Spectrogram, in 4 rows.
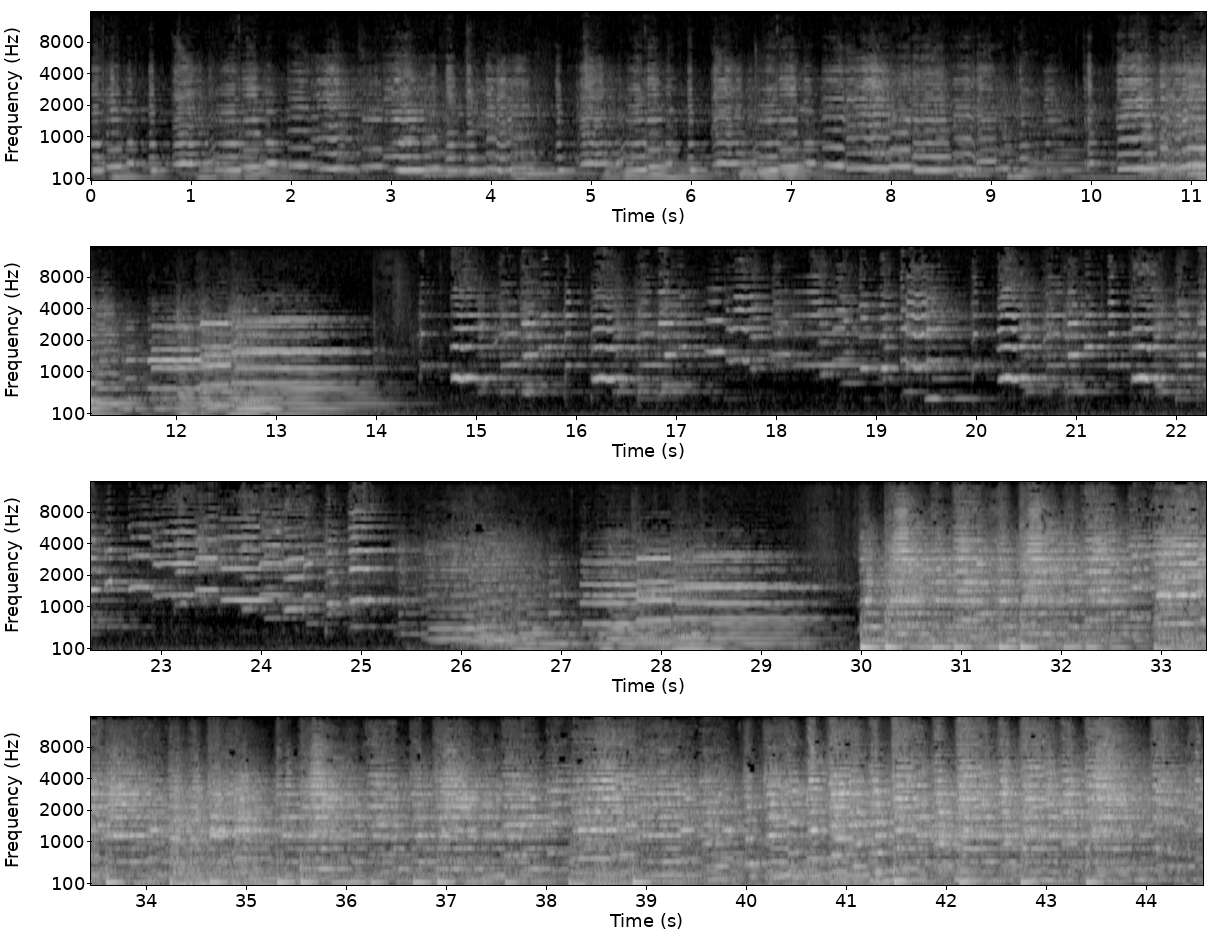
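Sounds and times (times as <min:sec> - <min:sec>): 
violin concerto with baroque orchestra: 0:00.0 - 0:44.5.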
